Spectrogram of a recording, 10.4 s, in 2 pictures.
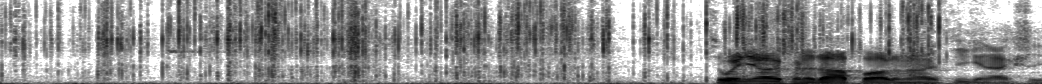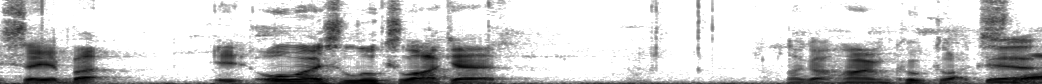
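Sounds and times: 
stiff plastic protein bar wrapper crinkling as it is torn open: 0.0s - 5.0s
speech: 3.6s - 7.8s, 9.2s - 10.4s.

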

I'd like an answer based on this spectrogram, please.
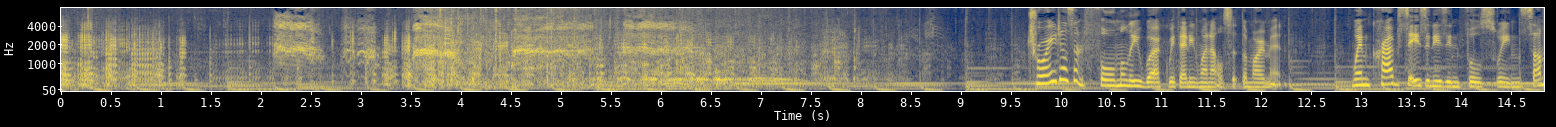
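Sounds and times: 
flock of pelicans grunting and squawking: 0.0s - 9.0s
speech: 9.8s - 12.3s, 12.9s - 14.8s.

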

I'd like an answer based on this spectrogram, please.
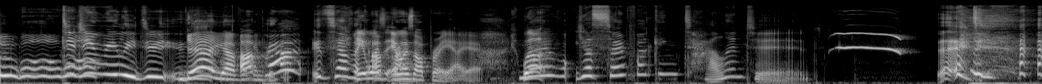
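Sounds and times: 
speech: 1.0s - 8.3s, 9.4s - 10.4s
high-pitched scream of excitement: 8.3s - 9.2s.

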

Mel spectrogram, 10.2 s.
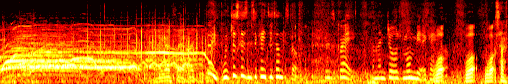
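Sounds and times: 
crowd cheering: 0.0s - 4.4s
speech: 4.2s - 10.1s.

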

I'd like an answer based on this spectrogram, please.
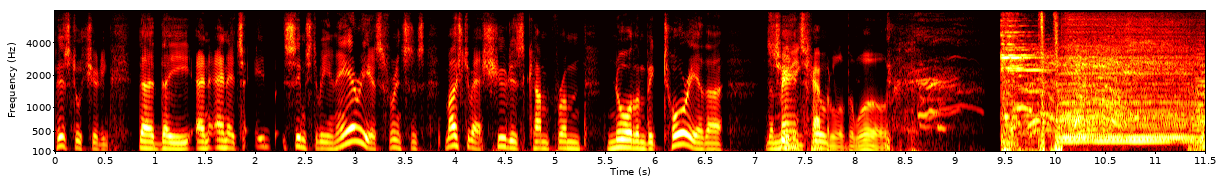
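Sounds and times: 
speech: 0.0s - 9.8s
laughter: 8.3s - 9.3s
foghorn sound effect: 9.9s - 11.4s.

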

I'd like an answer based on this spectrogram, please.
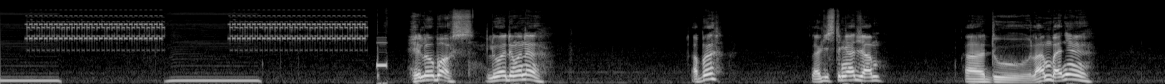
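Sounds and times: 
electronic telephone ringtone with an incoming call: 0.0s - 3.8s
speech: 4.1s - 5.6s, 6.9s - 7.3s, 8.1s - 8.9s, 9.6s - 11.0s.

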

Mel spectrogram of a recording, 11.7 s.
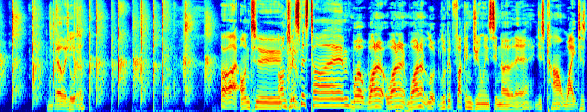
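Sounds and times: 
hands clapping: 0.0s - 4.5s
speech: 0.9s - 1.9s, 4.4s - 11.7s.

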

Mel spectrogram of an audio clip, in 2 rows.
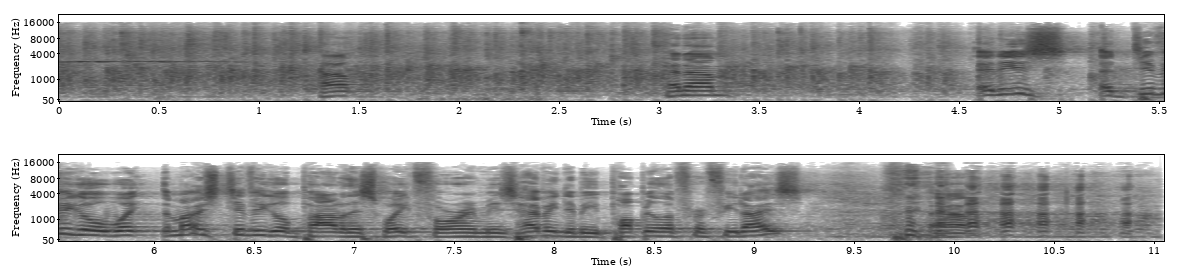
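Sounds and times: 
audience applause: 0.0s - 5.4s
speech: 1.3s - 1.7s, 3.0s - 3.5s, 4.6s - 10.7s
laughter: 9.4s - 11.0s.

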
